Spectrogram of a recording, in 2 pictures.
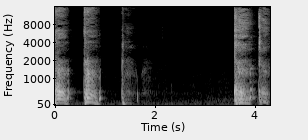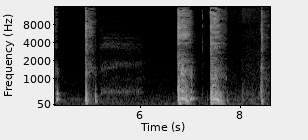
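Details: Girl who woke up coughing has a coughing fit: eight harsh, forceful, barking-type coughs in short clusters with pauses between.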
